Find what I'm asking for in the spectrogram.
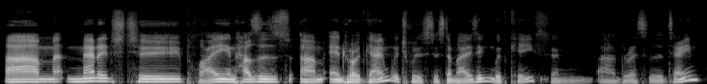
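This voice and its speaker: A man co-hosting a podcast, explaining things in a relaxed way with many fillers. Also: fairly low pitch, unhurried, dry recording, clean studio sound. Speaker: podcast co-host, convention marshal. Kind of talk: casual chat.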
